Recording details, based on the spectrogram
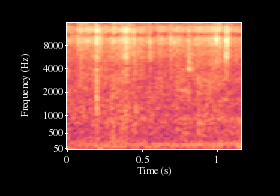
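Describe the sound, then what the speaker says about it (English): A pack donkey carrying gear on a long walk clip-clops faintly, with a few soft hoof taps over low outdoor background noise. "And then I got my donkey right here, carrying my shirt and anything I need."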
